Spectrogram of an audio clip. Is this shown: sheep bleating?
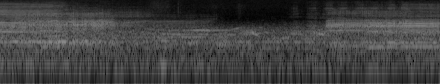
yes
